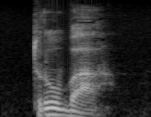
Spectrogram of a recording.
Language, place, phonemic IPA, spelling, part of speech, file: Occitan, Béarn, /tɾuˈba/, trobar, verb, LL-Q14185 (oci)-trobar.wav
- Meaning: to find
